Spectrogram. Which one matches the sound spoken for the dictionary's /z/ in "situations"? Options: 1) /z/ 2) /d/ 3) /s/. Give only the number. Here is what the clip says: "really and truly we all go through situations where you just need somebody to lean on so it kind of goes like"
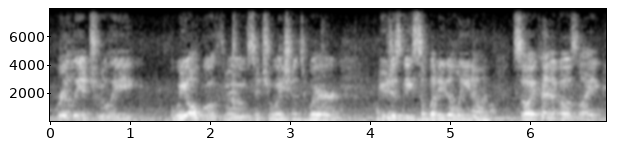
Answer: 1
